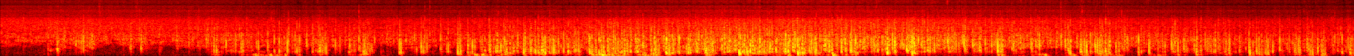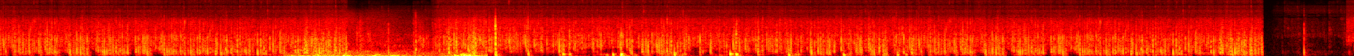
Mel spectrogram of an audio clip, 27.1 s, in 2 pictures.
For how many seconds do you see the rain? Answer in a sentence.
The rain can be heard for 27 seconds in total.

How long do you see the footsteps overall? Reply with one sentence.
The footsteps can be heard for 6 seconds in total.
